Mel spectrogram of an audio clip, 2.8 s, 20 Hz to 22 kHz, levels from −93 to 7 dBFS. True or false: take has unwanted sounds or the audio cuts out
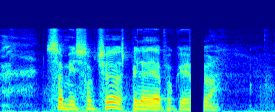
true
